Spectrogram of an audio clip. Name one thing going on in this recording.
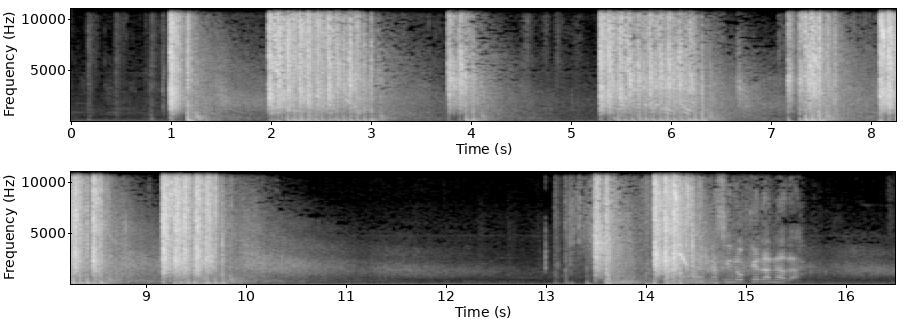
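Gunfire rattles in loud bursts with a ringing echo.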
